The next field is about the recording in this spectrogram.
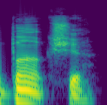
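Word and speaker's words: Berkshire: and not leester Square okay yes that's the pronunciation thing like it's in it's in barkshire oh barkshire yes barkshire okay hurricans hardly happen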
